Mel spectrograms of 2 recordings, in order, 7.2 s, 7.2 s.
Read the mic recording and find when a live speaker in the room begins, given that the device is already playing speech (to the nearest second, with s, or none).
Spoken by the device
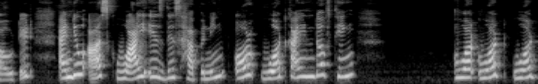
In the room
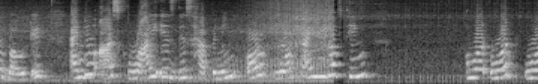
none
